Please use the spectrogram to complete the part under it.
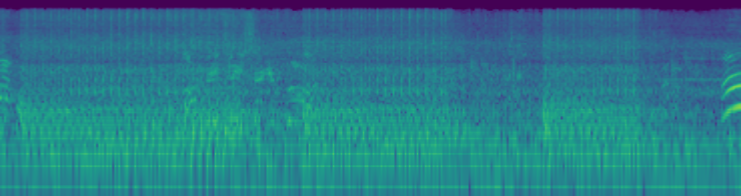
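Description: A heavy machine gun fires in rapid bursts.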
